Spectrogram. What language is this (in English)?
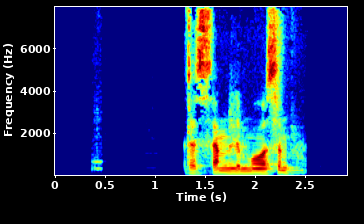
Nawdm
